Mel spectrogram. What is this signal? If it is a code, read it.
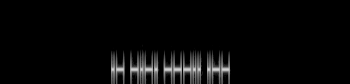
Morse code, heard as a keyed tone, about 48 wpm, 700 Hz. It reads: AC8W
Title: Call Signs Repeated 3x - 50wpm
